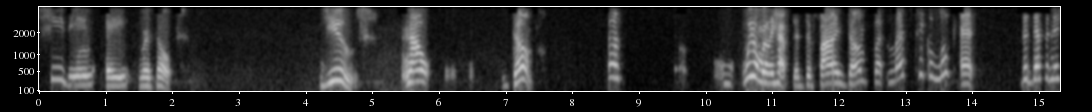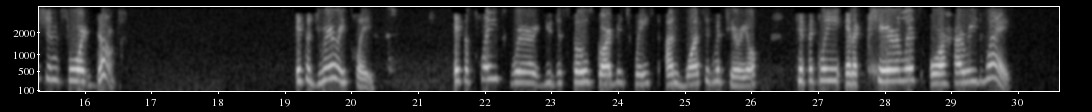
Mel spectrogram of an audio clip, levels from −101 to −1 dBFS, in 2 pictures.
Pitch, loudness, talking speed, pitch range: 265 Hz, -29 LUFS, 90 wpm, 220-310 Hz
